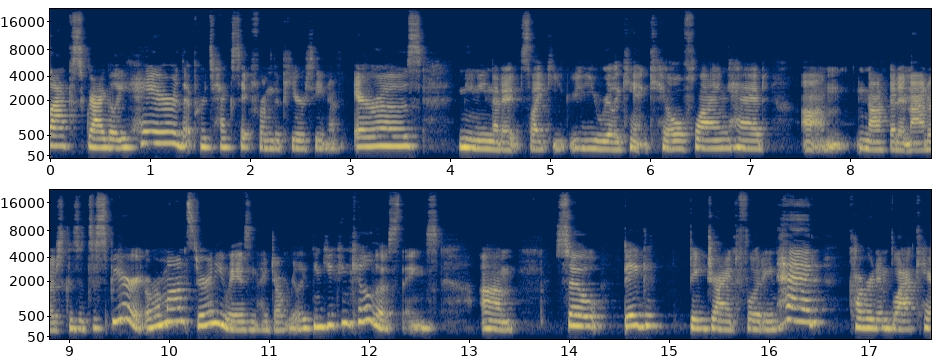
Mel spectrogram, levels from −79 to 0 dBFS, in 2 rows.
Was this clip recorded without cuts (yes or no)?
yes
